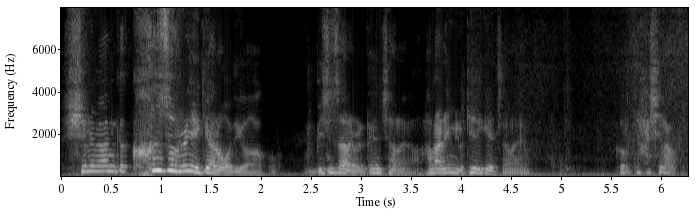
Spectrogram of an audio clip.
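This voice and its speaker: A middle-aged man preaching a sermon as pastor, emphatic and animated, often repeating his phrases. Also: high voice, racing, creaky, husky. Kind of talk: expository sermon.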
